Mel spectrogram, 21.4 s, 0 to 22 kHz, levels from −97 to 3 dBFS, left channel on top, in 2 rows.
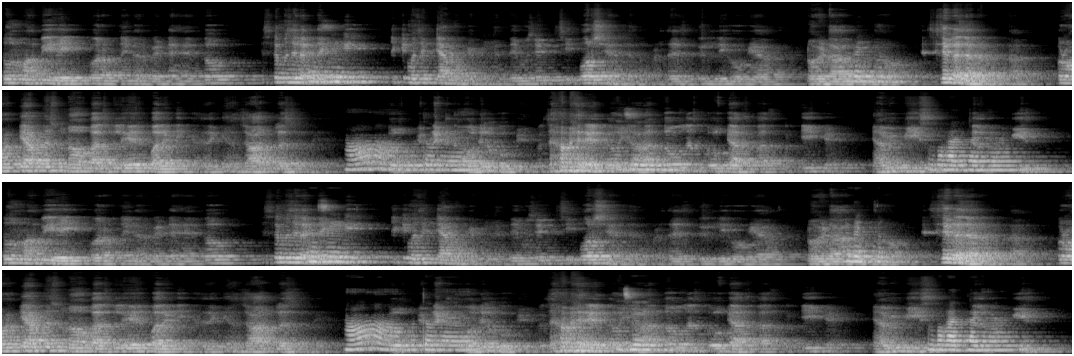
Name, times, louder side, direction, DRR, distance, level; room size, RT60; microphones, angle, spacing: voice 1, 0.0-2.2 2.7-3.5 4.0-5.4 5.8-7.7 8.0-8.9 9.3-10.2 10.5-13.9 14.6-14.7 15.2-18.4 18.7-19.0 19.4-20.0 20.4-20.5 20.8-21.0, equal, 45° left, -3 dB, 0.9 m, -28 dB
voice 2, 3.0-3.6 8.4-8.9 14.1-15.4 16.8-17.4 19.9-21.0, right 2 dB, 60° right, 5 dB, 0.4 m, -25 dB
3.4 x 2.4 x 3.6 m, 1.1 s
head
